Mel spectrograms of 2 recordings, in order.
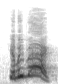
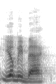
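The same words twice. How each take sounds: First: Much higher, emphatic repeat; high-pitched retort. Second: Said in the usual way. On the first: Retold or imitated. Host answering listeners who say they're done, high-pitched retort. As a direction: jump the pitch right up on the comeback.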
